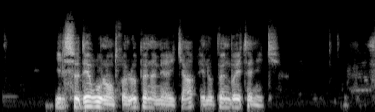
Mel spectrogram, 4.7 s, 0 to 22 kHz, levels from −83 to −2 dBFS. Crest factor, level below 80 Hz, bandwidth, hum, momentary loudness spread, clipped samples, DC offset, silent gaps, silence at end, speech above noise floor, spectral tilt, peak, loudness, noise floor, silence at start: 18 dB; -56 dBFS; 11 kHz; none; 13 LU; under 0.1%; under 0.1%; none; 0 s; 52 dB; -4.5 dB/octave; 0 dBFS; -17 LUFS; -68 dBFS; 0.7 s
